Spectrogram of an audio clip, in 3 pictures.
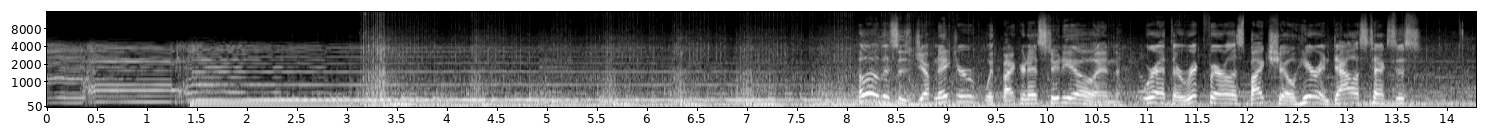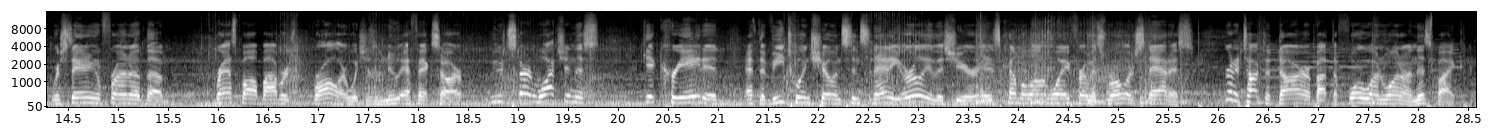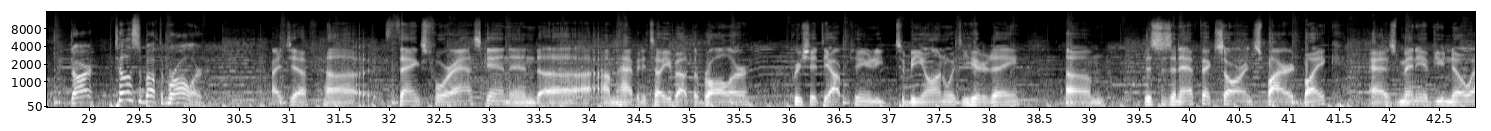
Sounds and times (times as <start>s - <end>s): Music: 0.0s - 42.8s
Speech: 8.1s - 30.2s, 30.8s - 42.8s.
